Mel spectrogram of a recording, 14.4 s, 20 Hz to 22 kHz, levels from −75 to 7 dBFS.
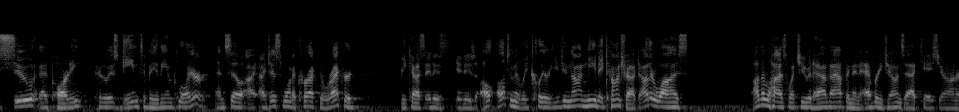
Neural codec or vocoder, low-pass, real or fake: codec, 16 kHz, 2 kbps, X-Codec, HuBERT features, trained on general audio; 7.2 kHz; fake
